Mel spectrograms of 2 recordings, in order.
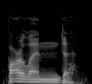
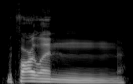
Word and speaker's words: MacFarlane: MacFarlane. – Is that the car? – Farland. – Farland. There's no D. – MacFarlane.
